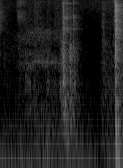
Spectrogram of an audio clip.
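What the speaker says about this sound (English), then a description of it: "hold on while I open the door" A door opens indoors with two brief close rustling scrapes followed by a louder knock or thud at the end, all quiet and short.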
